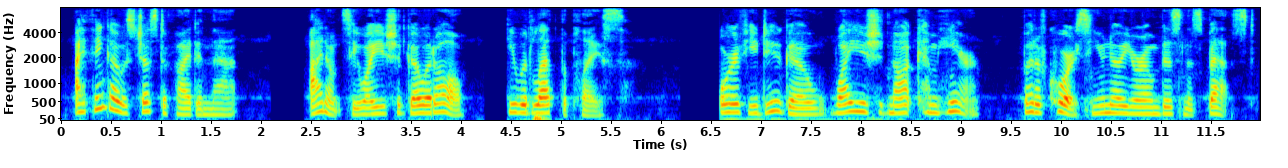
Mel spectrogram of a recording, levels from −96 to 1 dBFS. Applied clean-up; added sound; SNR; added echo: none; none; none; none.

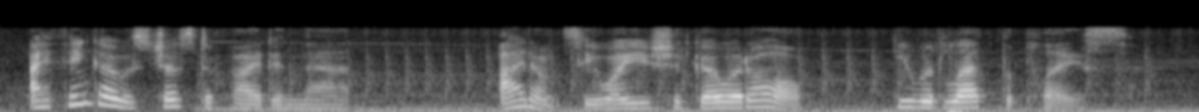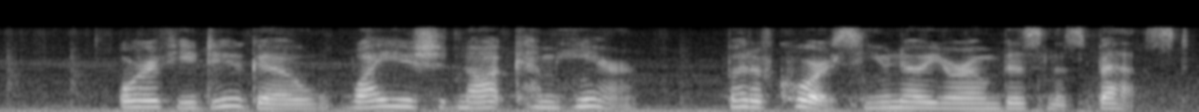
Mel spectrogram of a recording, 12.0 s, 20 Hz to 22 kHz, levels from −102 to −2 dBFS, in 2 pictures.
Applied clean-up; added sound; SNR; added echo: none; Engine; 15 dB; none.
